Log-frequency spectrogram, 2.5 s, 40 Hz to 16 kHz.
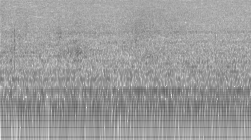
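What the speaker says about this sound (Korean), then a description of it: "스포츠만 하더라도 지금 엔진이 굉장히 좀 신경질적인 반응, 거친 반응을 느낄 수가 있는데" A Porsche 911 GT3 of the 992 generation in sport drive mode gives off a steady, deep engine rumble heard from inside the car, even and unbroken, with no voices over it.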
